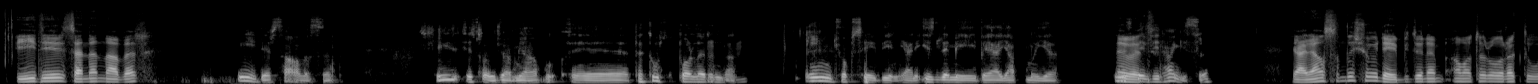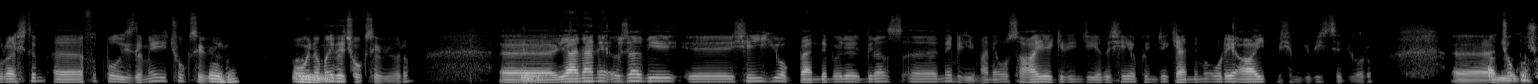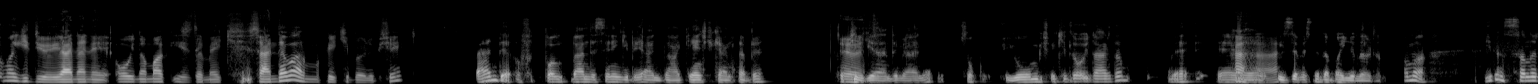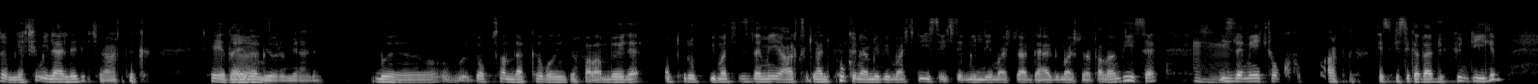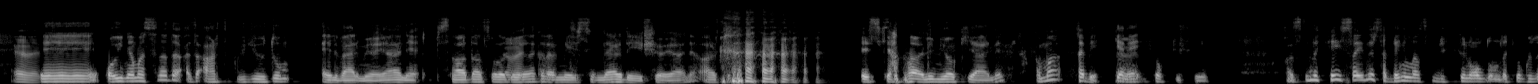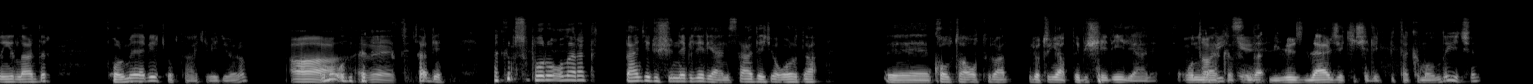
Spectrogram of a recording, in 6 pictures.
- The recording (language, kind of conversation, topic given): Turkish, unstructured, En sevdiğin takım sporu hangisi ve neden?
- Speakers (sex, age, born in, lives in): male, 30-34, Turkey, Germany; male, 50-54, Turkey, Spain
- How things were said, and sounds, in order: tapping; other background noise; chuckle; laughing while speaking: "hâlim"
